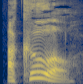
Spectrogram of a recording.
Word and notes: akouw: greek

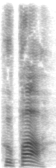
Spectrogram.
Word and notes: hupo: greek

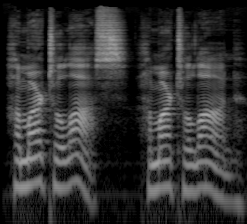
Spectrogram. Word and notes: hamartolos: Greek

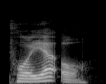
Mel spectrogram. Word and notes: poiew: greek

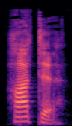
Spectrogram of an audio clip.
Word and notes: hote: greek

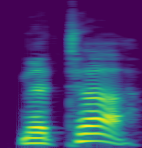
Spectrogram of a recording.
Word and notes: meta: greek

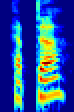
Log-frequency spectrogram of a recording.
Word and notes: hepta: greek

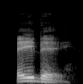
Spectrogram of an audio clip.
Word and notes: hdh: Greek

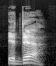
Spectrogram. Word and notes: ide: greek

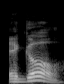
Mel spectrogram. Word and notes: egw: Greek

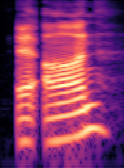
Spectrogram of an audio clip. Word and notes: ean: greek

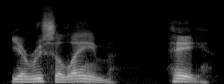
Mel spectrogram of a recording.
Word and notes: ierous: greek

